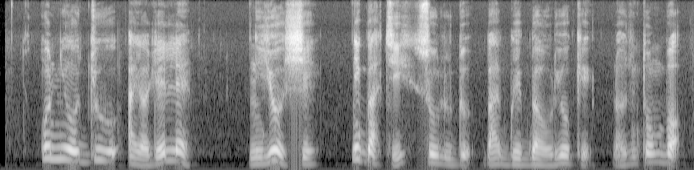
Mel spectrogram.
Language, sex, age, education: Yoruba, male, 30-45, tertiary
